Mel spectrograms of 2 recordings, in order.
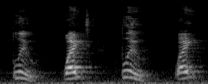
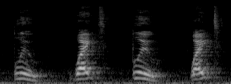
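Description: The two takes are said the same way.

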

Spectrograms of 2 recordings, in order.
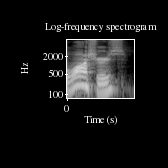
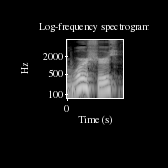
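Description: First: Said in the usual way. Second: "Warschers" with an added R sound; "Warschers", an R slipped into washers; extra R. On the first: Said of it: "or Warschers". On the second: Shown as a demonstration. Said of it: "with an extra R in the middle".

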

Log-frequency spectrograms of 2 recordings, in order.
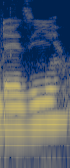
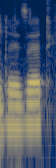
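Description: First: DayZ with the English letter name for Z; first reading of an uncertain name, DayZ; variant pronunciation. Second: D Z as the other reading of DayZ, Z named as a separate letter; second reading of an uncertain name, D Z; alternative pronunciation. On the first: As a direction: say DayZ the English way, ending in "zee". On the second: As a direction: say D Z with a different letter name for the final Z. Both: Shown as a demonstration. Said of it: "wie man's jetzt ausspricht".

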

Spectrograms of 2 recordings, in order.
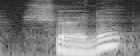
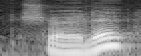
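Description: The two takes are said the same way.

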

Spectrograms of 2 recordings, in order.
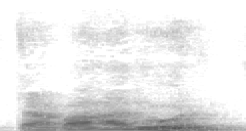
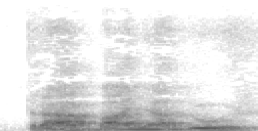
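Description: First: "Trabajador" with a breathy h for the j; Spanish pronunciation. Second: "trabajador" with a lh sound for the j; Portuguese pronunciation. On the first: Teacher showing students the Spanish word, Spanish pronunciation. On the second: Teacher giving the Portuguese counterpart, Portuguese pronunciation. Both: Shown as a demonstration. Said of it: "en portugués".

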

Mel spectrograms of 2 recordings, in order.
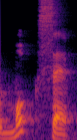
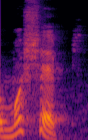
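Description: First: Moxep said with a hard x, MOK-sep; English pronunciation. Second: Mochep said the Portuguese way, "sh" sound, Mo-SHEP-ee; Brazilian pronunciation. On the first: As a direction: say Moxep the way a foreign pilot would. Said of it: "quando eu vejo que o cara é gringo". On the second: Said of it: "tem brasileiro voando, eu falo". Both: Shown as a demonstration.

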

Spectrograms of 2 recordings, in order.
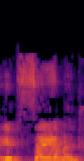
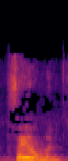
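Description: First: "salmon" said "sammon", silent L; "salmon" with no L sound, "SAM-un"; salmon without the L. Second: "Salmon" said "SAL-mon", L clearly voiced; "Salmon" with the L pronounced, "sal-mun". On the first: Vlogger showing viewers the right way, "salmon" as "sammon". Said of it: "I know how to pronounce salmon". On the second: Vlogger demonstrating her habit, "Salmon" said with the L. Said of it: "it comes out of salmon". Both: Shown as a demonstration.

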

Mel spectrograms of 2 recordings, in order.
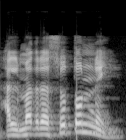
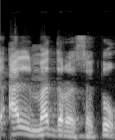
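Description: First: अल मदरसतुन said with wrong -un ending; teacher shows अल मदरसतुन is wrong. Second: अल मदरसतु with short -u on ta; teacher gives the right अल मदरसतु; correct ending. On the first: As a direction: say अल मदरसतुन as the rejected form. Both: Shown as a demonstration. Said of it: "ता के ऊपर पेश देना".

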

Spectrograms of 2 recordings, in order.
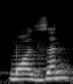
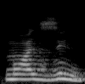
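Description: First: मुअज्जन said with a short a sound in the last syllable, mo-az-zan; the mistaken reading मुअज्जन, ending in -zan; demonstrating the common error मुअज्जन with a plain 'a' at the end; wrong pronunciation. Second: मुअज्जिन said with a clear 'i' in the last syllable, mu-az-zin; the right reading मुअज्जिन, ending in -zin; teacher modelling मुअज्जिन carefully with the 'i' sound; correct pronunciation. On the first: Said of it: "जो दुरुस्त नहीं है". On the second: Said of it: "इसका तलफ़ुज़ है". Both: Shown as a demonstration.

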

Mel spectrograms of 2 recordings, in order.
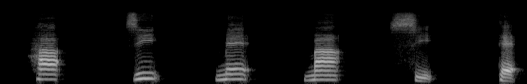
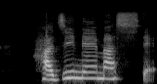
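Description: First: Robotic, one syllable at a time. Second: はじめまして run together fast and smooth; はじめまして said quickly as one word; natural, fast. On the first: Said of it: "But that sounds like a robot". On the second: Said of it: "make it a little bit more natural sounding". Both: Shown as a demonstration.

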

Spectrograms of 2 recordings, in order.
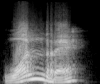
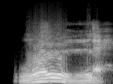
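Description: First: "wonre" with n then r; wrong spelling pronunciation. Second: "wolle" low, with a long held ll; correct assimilated pronunciation. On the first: Korean teacher showing what not to say, spelling pronunciation. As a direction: keep n and r apart in "wonre". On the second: Korean teacher modelling the right form, assimilated pronunciation. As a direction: stretch the double L of "wolle". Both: Shown as a demonstration. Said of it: "Not wonre".

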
